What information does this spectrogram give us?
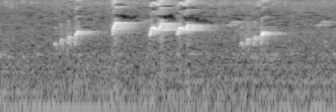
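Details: Golden-vented bulbul in full voice: a fast string of ringing, rising whistles, the middle notes louder and stretched into longer sweeping phrases before a softer final upslur.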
